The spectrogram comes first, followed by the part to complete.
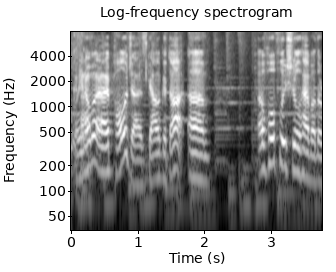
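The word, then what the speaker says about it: Gal Gadot: So uh but yeah, Galadot, do you pronounce the T? I thought it was anyway. Yeah. No, it is Galadot.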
